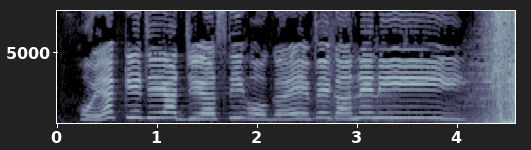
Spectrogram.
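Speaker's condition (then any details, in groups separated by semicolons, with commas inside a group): No condition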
